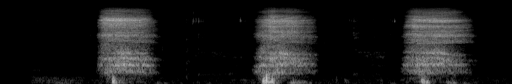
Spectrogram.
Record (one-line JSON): {"exhalation_length": "5.1 s", "exhalation_amplitude": 20423, "exhalation_signal_mean_std_ratio": 0.46, "survey_phase": "beta (2021-08-13 to 2022-03-07)", "age": "65+", "gender": "Male", "wearing_mask": "No", "symptom_runny_or_blocked_nose": true, "symptom_onset": "12 days", "smoker_status": "Ex-smoker", "respiratory_condition_asthma": false, "respiratory_condition_other": true, "recruitment_source": "REACT", "submission_delay": "1 day", "covid_test_result": "Negative", "covid_test_method": "RT-qPCR", "influenza_a_test_result": "Negative", "influenza_b_test_result": "Negative"}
